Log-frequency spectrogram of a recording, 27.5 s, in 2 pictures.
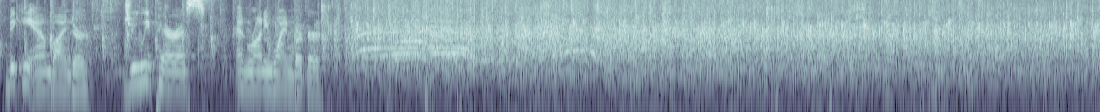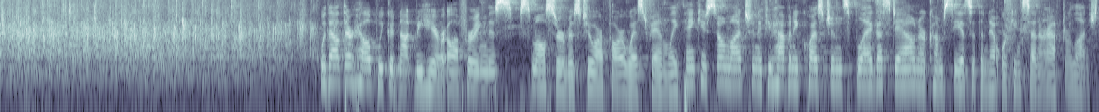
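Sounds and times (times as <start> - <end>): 
speech: 0.1 - 4.2, 17.8 - 27.4
audience applause: 2.6 - 17.8.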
